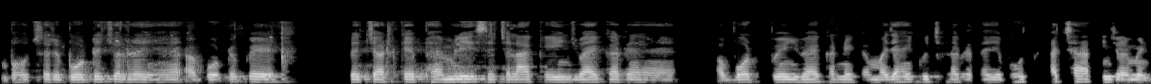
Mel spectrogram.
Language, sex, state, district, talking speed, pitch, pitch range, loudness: Hindi, male, Bihar, Saran, 190 wpm, 120 Hz, 115-120 Hz, -17 LUFS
